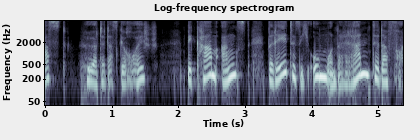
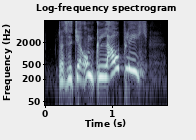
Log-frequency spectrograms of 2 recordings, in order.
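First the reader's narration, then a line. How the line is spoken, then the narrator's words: Indignant gentleman exclaiming. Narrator (German): rief der Herr empört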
